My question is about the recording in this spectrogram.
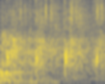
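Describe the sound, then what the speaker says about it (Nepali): Crowd applause fills a dance competition hall in Tokyo, a dense steady patter of many hands clapping at once, loud and close, with no talk. "एकचोटि ताली बजाइदिनु होला"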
